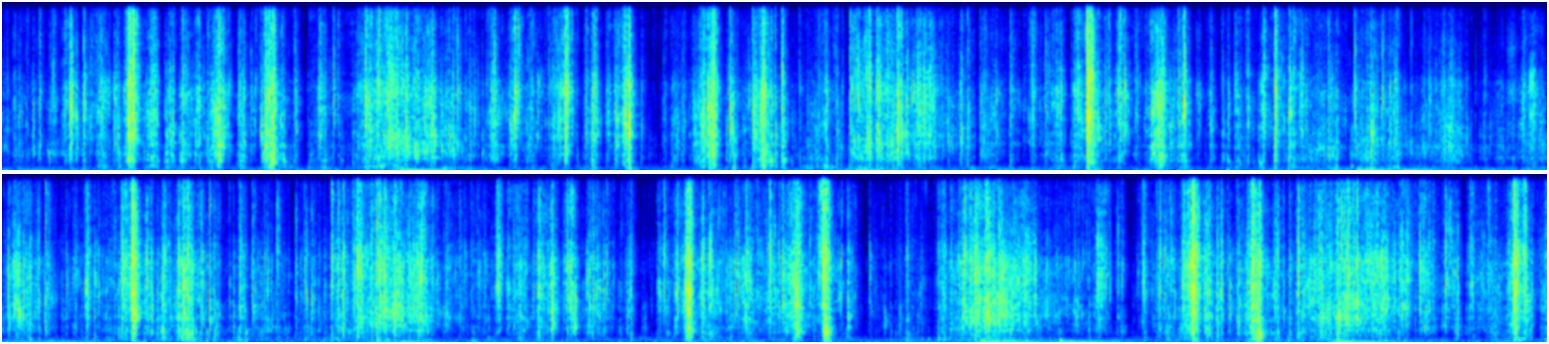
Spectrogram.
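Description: Foil wrappers of hockey card fat packs being torn open and crumpled by hand: a continuous crinkling full of sharp crackles, swelling in uneven louder spells.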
